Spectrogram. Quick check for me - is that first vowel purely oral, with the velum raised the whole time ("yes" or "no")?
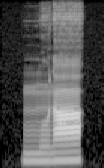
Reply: no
